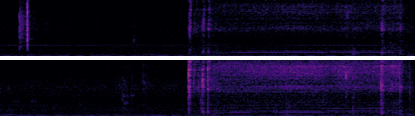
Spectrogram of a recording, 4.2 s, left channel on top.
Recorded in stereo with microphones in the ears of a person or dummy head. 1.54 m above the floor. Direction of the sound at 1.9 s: 60° right (ahead or behind).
